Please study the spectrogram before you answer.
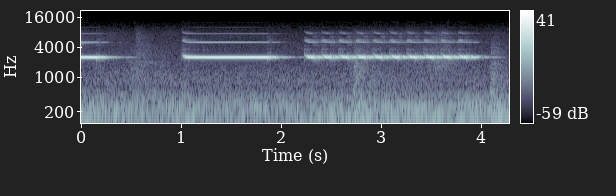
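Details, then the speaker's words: Electric TV cover roller motor being reprogrammed: after the button is held eight seconds to erase the program, a short beep, a long steady beep and a rapid warble confirm the erase. The remote no longer works until re-paired. "so again we're gonna hold this down for three seconds and then press the confirm when we hear the beeps"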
